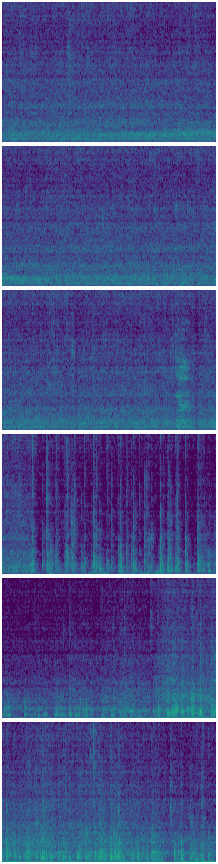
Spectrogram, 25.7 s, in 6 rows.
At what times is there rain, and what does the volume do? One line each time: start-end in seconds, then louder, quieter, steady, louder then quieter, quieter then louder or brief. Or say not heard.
0.0-25.6 louder.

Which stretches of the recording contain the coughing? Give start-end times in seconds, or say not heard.
12.0-12.5.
